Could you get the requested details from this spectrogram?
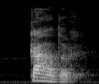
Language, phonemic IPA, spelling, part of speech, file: Dutch, /ˈkadər/, kader, noun / verb, Nl-kader.ogg
- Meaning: 1. frame 2. cadre, framework 3. cadre, member of the core group of a political organization 4. the cadres of a political organization, collectively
